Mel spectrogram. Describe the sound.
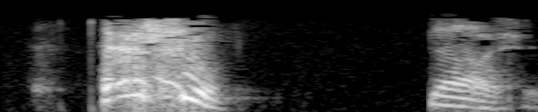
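A single loud sneeze, caused by allergies, bursts out, followed after a short pause by a brief voiced sound from someone.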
